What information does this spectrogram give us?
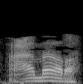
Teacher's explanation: the A is pronounced here as Ain, so say Amara, then it means prosper or one who instructs.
